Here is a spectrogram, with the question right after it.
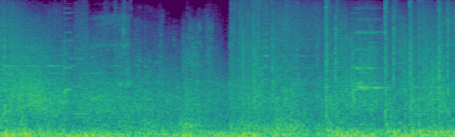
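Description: Ship guns fire in World of Warships as a rumbling naval barrage. Heavy booms and rolling low thunder fill the whole stretch loudly, with mechanical clanks and sharp transients scattered through it.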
